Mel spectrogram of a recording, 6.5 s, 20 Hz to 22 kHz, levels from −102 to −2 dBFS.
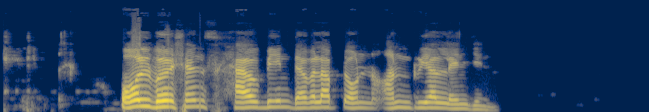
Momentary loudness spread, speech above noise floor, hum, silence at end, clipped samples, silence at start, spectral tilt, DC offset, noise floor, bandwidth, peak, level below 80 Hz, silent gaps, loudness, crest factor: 14 LU; over 73 dB; none; 1.6 s; under 0.1%; 0.05 s; -6 dB/octave; under 0.1%; under -90 dBFS; 7.4 kHz; -2 dBFS; -56 dBFS; none; -17 LUFS; 18 dB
